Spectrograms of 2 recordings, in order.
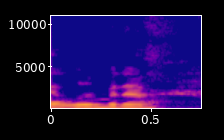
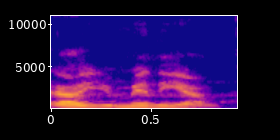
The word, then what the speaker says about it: aluminium: get them it's like my mother could never say aluminum she said aluminium and it was in my 20s when I was in Europe that I realized they said aluminium so she had been saying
